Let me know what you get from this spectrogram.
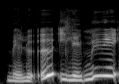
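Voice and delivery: normal talking voice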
